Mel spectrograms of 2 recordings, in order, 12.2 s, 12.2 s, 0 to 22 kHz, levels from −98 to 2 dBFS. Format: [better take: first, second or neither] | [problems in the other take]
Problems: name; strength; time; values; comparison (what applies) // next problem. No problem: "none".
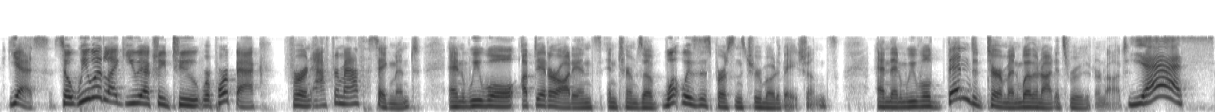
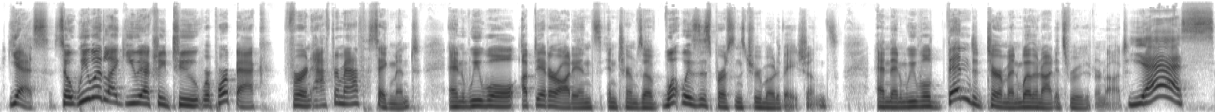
second | garbled, watery; slightly; nothing above 6.5 kHz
